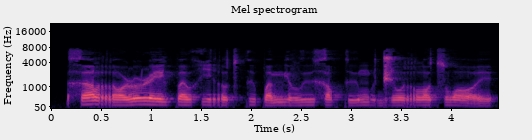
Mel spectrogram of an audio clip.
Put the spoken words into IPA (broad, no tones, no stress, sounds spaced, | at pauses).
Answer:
x ɐ lˠ r ɔ ɭ o ɭ e lʲ p ɜ ʊ̯ x i r o t͡s k ɨ p ɐ mʲ ɜ v ɨ x ɨ lˠ k ɨ m u d͡ʒ o r lˠ o t͡s v ɔ ɪ̯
